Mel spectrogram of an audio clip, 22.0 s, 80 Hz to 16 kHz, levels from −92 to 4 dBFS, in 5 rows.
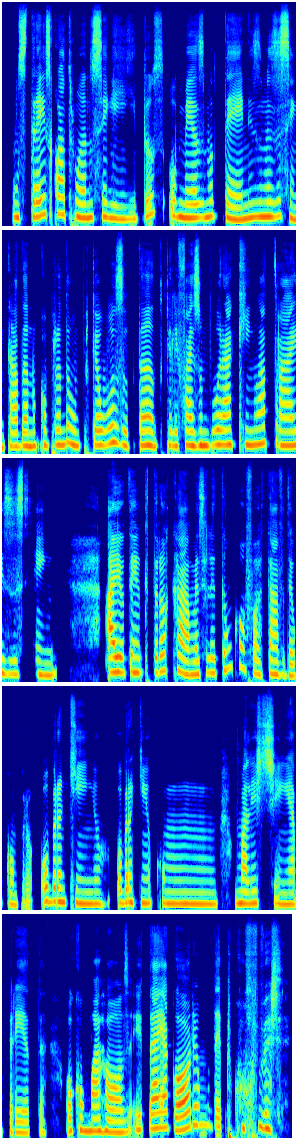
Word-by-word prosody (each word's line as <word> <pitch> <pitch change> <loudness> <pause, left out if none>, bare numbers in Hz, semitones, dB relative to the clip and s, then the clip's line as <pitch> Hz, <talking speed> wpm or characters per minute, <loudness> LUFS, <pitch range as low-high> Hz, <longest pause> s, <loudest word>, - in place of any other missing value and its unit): uns 225 -2 -1
3, 245 +3 0
4 275 -4 -2
anos 220 0 +3
seguidos, 215 - -3
o - - -1
mesmo 225 0 +3 0.2
tênis, 210 +2 +2
mas 235 0 +3
assim, 220 -5 -1
cada 210 +1 -1
ano 215 0 +3
comprando 235 +2 -2
um, 230 -3 +2
porque 225 +2 -8
eu 230 - +3
uso 240 -1 0
tanto 225 -2 +2
que 230 - -8
ele 220 -1 -1
faz 225 0 +2
um 225 0 +7
buraquinho 235 +1 +1
atrás, 230 -3 +1
assim. 205 -1 -4 0.8
Aí 240 0 +7
eu 240 - +4
tenho 235 0 0
que - - -19
trocar. 245 -3 0
Mas 210 +2 -1
ele 230 0 -3
é - - -2
tão 275 +7 -6
confortável. 220 - -3
Daí 190 - -2
eu 185 - -6
compro 180 +4 -7
o 225 - +1
branquinho, 195 -4 0 0.2
o - - -2
branquinho 200 -1 -1
com 195 - -8
um 185 -1 0 0.3
uma 195 -1 +2
listinha 180 -2 -2
preta, 175 +1 -4 0.2
ou 200 - 0
com 210 - -2
uma 200 0 +3
rosa, 185 +1 +1
e 225 -2 -2
daí 240 +2 +5
agora 240 +3 +6
eu 295 - -2
mudei 280 - -4
para - - 0
o - - -12
Converse. 240 -1 -2
220 Hz, 160 wpm, -23 LUFS, 200-235 Hz, 0.8 s, um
